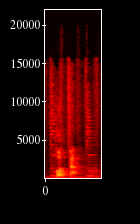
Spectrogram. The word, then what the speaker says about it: jota: Jota. Jota. The J sound that you're used to in English doesn't really exist in Spanish. Instead, this letter is pronounced as a soft H, like the letter K.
